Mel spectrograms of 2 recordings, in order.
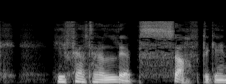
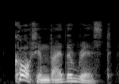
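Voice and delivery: ordinary delivery

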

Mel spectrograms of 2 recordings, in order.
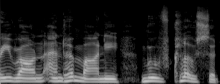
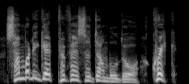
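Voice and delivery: fast, high, urgent order; Percy, suddenly sharp; 7 semitones higher, much faster than usual. A narrator's reading. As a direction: call sharply for help, rushing the words. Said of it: "in a suddenly sharp voice".

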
